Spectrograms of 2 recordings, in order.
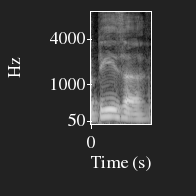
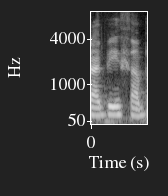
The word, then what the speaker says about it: Ibiza: Ibiza Spain yeah or Ibiza oh no you're saying it correctly they say it I'd be thumb but it's spelled Ibiza right right so over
